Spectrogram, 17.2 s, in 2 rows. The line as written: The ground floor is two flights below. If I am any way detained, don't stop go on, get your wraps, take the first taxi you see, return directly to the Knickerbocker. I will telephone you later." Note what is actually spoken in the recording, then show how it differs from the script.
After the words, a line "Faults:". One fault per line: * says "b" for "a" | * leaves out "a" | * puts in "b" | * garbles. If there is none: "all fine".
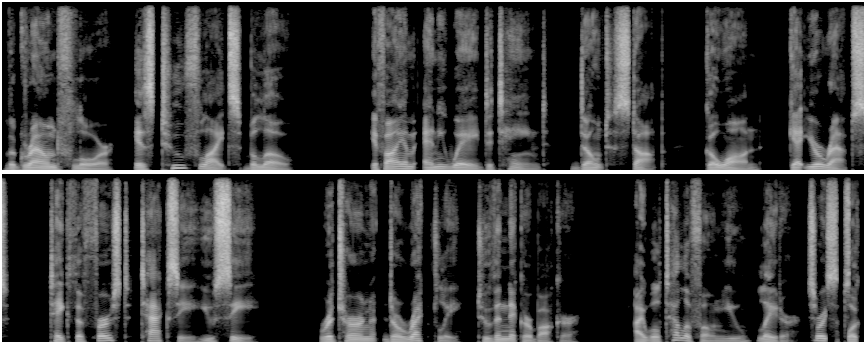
The ground floor is two flights below. If I am any way detained, don't stop go on, get your wraps, take the first taxi you see, return directly to the Knickerbocker. I will telephone you later." [garbled]
Faults:
* garbles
